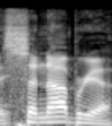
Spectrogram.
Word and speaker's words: Sanabria: you did pronounce it correctly I did not pronounce your last name Surround Sanabria sanabria Sanabria and I never give people a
